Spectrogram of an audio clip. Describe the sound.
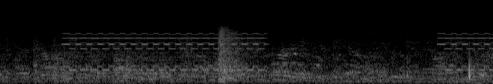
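A telephone rings repeatedly with a steady electronic trill at a task force headquarters, over a busy room of murmuring voices and background clatter, the ringing not overpowering.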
